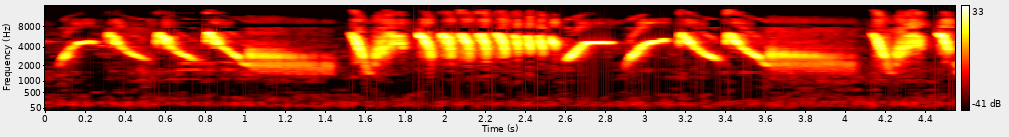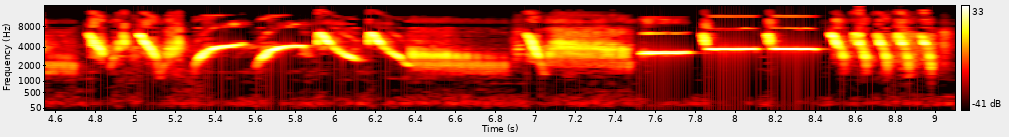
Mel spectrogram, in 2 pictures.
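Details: Young canary singing a roll-style song used to prompt other birds to sing: rapid repeated high chirps and sweeping downward notes in fast trilled runs, with a few pure steady whistles, over a faint low hum.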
